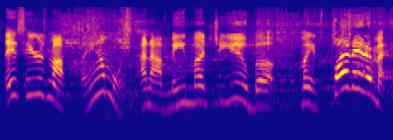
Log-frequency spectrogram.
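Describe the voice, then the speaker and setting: A woman's voice: high voice, very animated, moderate pace, bright, forceful tone, faint music behind, exaggerated voice. An actress playing a brash, sassy female dwarf blacksmith in a video game, teasing in folksy slang. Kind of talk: cinematic video game acting.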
